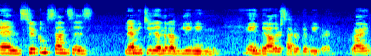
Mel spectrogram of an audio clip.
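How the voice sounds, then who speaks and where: A woman's fairly high voice in a Mexican accent, at a moderate pace with fairly even intonation. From northern Mexico (Matamoros). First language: Spanish. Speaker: visual artist. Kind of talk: interview. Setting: Instagram Live video stream. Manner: halting.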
